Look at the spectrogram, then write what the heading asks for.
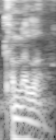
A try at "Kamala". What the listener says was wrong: It's Kamala. There's no I in her name. It's 3 fucking syllables. That's an Indian name, and it's pronounced Kamala.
